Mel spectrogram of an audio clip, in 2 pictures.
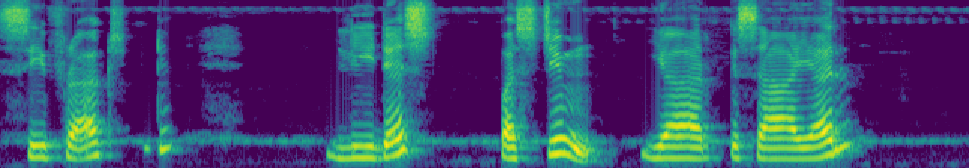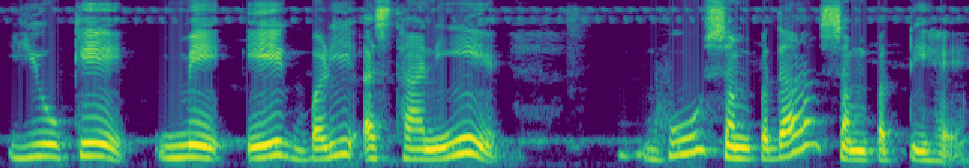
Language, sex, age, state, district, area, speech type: Hindi, female, 60+, Uttar Pradesh, Sitapur, rural, read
